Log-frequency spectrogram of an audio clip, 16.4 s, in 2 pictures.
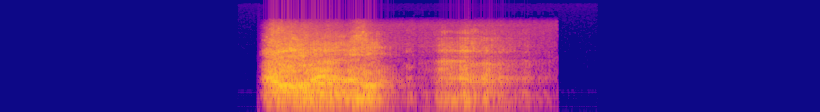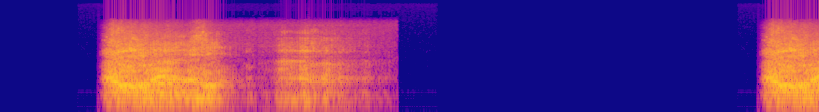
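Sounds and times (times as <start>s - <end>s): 
lion roaring: 2.6s - 5.6s, 9.2s - 12.2s, 15.8s - 16.3s.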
